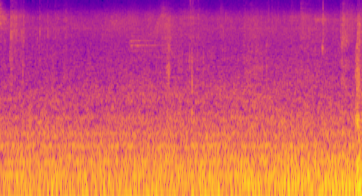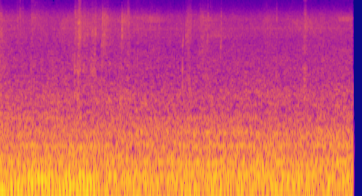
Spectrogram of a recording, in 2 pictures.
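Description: A steady low rumble of outdoor background noise, with a few faint clicks over it.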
